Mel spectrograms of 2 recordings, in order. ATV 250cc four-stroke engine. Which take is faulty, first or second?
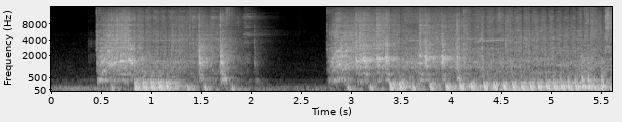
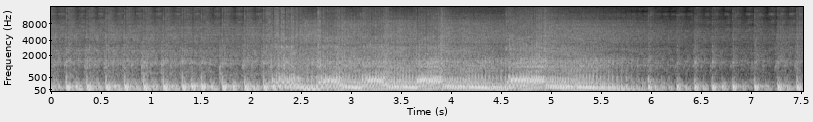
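first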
